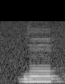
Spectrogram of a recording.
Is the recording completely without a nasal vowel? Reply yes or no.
no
